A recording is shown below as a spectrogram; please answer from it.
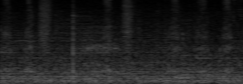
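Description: Marker pen tip drawing quick, short strokes on sketch paper, a faint scratching that comes several times a second as the mustache is hatched in.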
